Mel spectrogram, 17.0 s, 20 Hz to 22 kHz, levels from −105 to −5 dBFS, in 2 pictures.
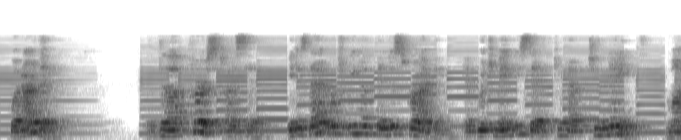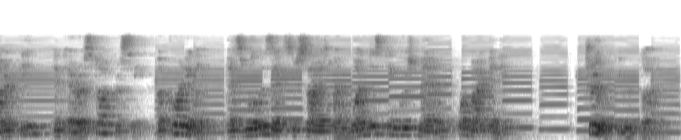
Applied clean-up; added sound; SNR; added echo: none; Wind instrument, woodwind instrument; 16 dB; reverberation time 0.6 s.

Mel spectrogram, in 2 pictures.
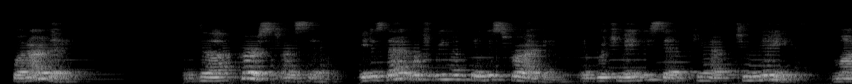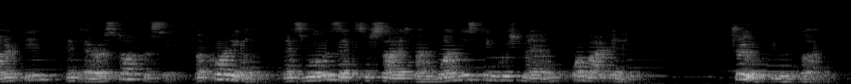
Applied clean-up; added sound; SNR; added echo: neural separator model SepFormer DNS4.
